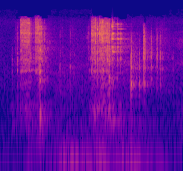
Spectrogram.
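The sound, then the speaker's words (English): A dime is tossed into a radio: two raspy, scraping rattles followed by a quick, bright metallic clink, fairly quiet, with no voices. “Here's a dime. Throw it in the radio. No? Then I'll throw it a dime.”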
